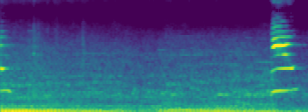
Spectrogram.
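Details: Cats waiting for food at night: after four seconds of low humming background, a single short, loud meow with a rising-falling contour closes the recording.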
